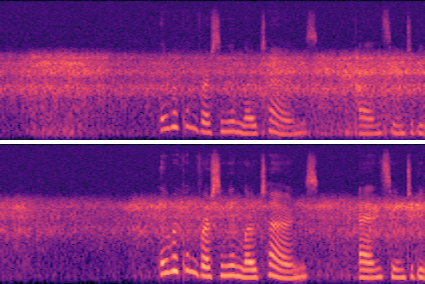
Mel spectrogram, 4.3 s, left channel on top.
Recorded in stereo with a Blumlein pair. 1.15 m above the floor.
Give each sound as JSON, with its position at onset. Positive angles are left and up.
{"t": 1.6, "sound": "a woman speaking", "azimuth_deg": -65}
